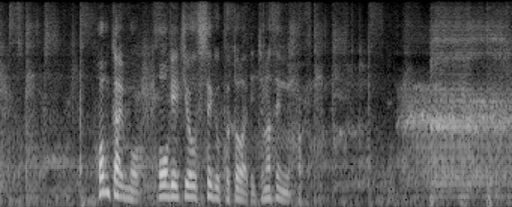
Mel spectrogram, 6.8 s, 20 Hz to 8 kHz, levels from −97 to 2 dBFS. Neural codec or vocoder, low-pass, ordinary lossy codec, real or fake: codec, 16 kHz, 0.8 kbps, ZipCodec; none; none; fake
